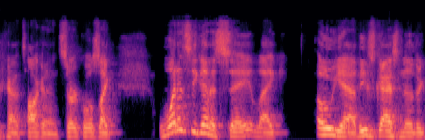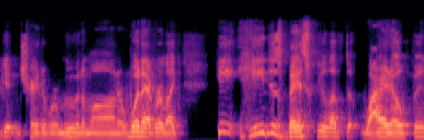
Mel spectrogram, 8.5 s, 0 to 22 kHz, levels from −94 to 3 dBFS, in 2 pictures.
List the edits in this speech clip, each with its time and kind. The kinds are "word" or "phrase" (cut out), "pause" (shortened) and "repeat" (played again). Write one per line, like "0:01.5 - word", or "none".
none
